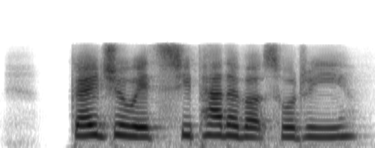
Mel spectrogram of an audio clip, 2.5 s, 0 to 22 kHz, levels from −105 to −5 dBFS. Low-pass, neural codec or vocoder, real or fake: 7.2 kHz; codec, 16 kHz, 0.2 kbps, FocalCodec; fake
